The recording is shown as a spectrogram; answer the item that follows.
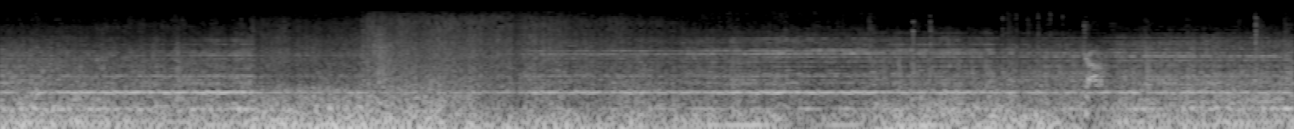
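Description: Tense film score: one steady note held over a deep low rumble, with a brief swell about four seconds in.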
